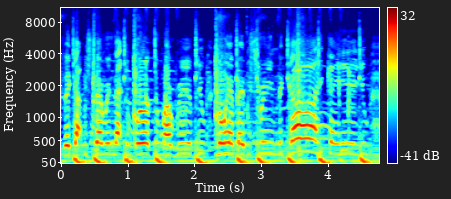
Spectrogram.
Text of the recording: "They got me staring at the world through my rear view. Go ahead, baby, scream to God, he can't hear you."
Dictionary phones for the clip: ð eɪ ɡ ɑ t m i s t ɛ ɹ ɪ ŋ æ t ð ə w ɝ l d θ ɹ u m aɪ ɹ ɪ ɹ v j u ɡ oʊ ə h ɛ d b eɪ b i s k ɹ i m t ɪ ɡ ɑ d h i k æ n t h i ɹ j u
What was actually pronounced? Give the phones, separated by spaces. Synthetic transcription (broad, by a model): ð eɪ ɡ ɑ t m i s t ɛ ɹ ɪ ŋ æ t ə w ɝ d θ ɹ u m aɪ ɹ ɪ v j u ɡ oʊ ə h ɛ d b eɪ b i s k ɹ i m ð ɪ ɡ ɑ h i k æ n h i ɹ j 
